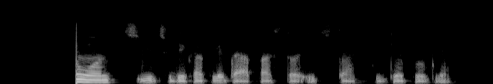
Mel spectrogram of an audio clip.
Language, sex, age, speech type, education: Nigerian Pidgin, male, 15-29, spontaneous, tertiary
